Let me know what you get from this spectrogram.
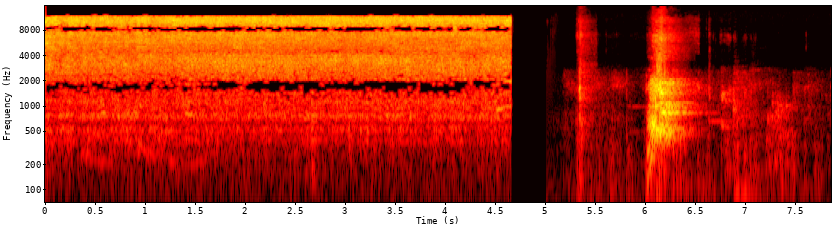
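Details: Boston Terrier with its family during play: after several seconds of steady hissing noise and a brief silence, a few soft knocks lead into one sharp, loud bark that trails off quickly.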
